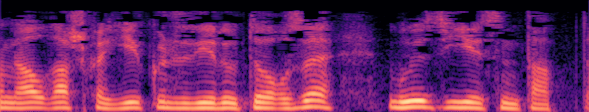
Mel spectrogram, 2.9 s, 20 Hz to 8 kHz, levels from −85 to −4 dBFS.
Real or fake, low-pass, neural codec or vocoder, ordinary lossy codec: fake; 7.2 kHz; codec, 16 kHz, 1 kbps, X-Codec, HuBERT features, trained on LibriSpeech; MP3, 24 kbps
